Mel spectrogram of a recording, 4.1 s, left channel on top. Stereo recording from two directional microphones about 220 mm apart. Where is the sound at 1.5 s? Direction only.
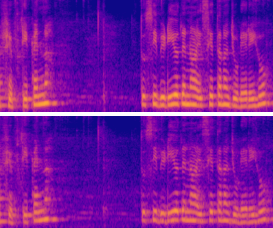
45° left (ahead or behind).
